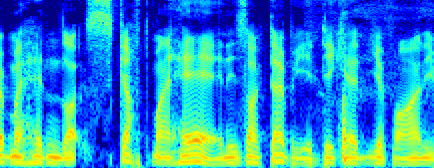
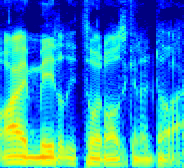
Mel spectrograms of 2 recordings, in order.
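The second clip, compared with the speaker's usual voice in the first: ordinary talk, nothing marked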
